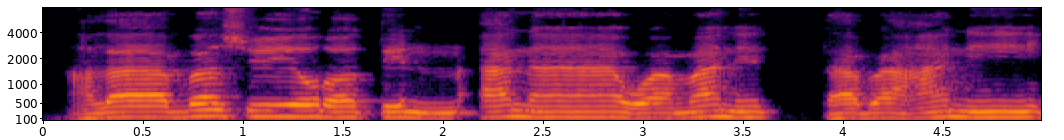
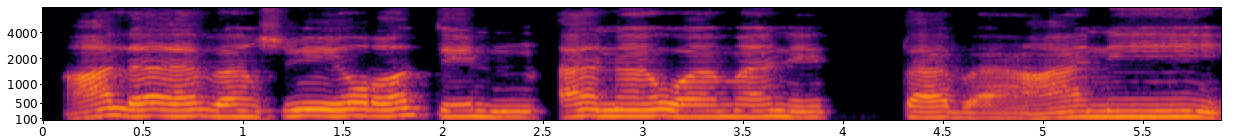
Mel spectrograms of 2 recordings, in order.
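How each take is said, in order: First: The final vowel of ana is held long. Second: The final vowel of ana is kept short. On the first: The speaker calls it wrong. "jangan ya" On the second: The speaker calls it right. "Harus dibuang matnya ya"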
